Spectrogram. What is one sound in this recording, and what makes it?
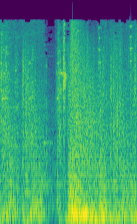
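A loud explosion bursts close by.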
